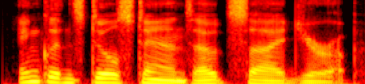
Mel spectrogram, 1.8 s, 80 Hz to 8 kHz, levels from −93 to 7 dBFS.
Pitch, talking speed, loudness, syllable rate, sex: 125 Hz, 165 wpm, -18 LUFS, 6.1 syllables/s, male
